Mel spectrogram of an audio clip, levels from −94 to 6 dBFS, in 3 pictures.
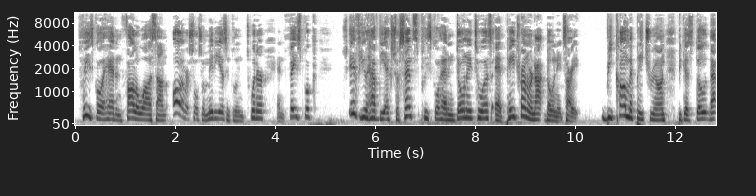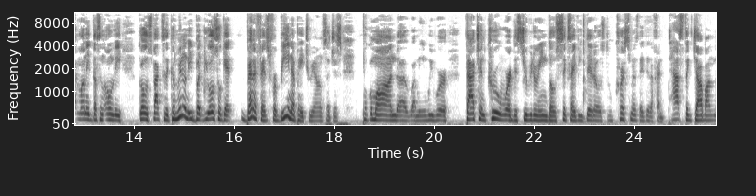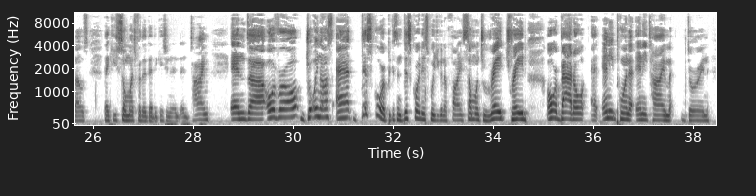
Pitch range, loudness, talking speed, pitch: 145-190 Hz, -22 LUFS, 190 wpm, 170 Hz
